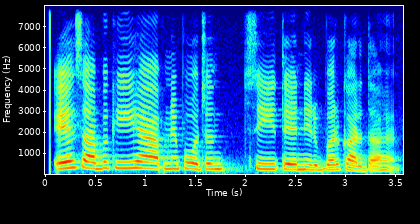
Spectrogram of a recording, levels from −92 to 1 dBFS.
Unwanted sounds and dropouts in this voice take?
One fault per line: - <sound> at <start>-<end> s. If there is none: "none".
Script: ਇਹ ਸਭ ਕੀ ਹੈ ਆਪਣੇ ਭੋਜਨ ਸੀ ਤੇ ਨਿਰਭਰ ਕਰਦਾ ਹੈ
none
